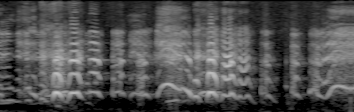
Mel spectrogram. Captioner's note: both laughing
